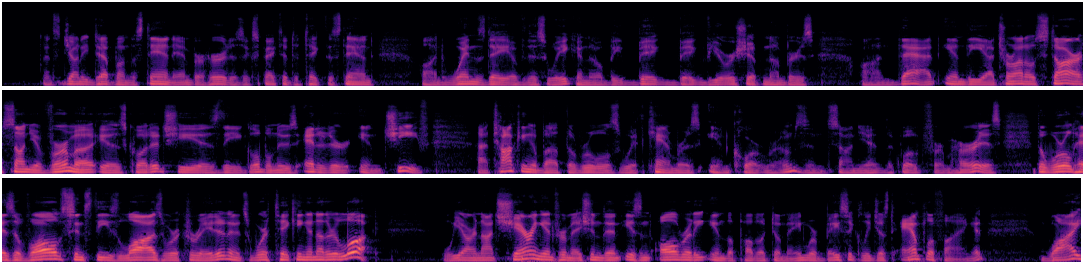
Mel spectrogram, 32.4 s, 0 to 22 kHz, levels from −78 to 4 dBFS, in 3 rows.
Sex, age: male, 50-69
